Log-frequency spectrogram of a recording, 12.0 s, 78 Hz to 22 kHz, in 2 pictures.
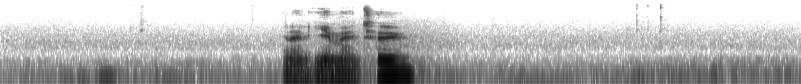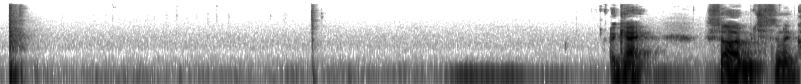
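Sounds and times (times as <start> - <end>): computer mouse click: 6.0 - 6.3.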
